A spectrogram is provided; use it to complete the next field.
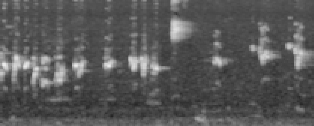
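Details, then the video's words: Yellow-vented bulbul in energetic 'gacor emosi koslet' song, full of filler phrases, played to stimulate other bulbuls to sing; quick run of bubbly, warbled two-note phrases, then higher thin whistled notes, over a steady low hum. "Suara Burung Trucukan Gacor EMOSI KOSLET Full Isian Buat Pancingan Burung Trucuk Agar Cepat GACOR"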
